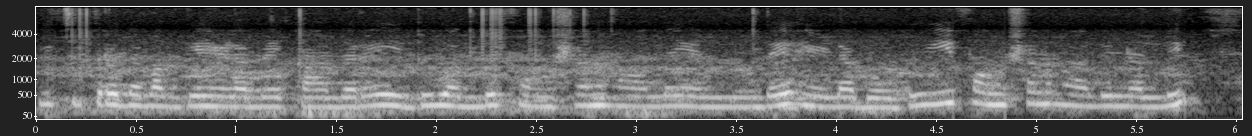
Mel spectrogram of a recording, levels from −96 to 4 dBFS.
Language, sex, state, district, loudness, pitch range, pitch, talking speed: Kannada, female, Karnataka, Bidar, -17 LUFS, 225-265 Hz, 240 Hz, 130 wpm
